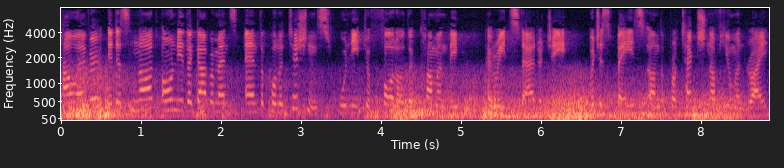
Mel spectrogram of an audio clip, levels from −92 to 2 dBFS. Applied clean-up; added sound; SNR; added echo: none; Thunder; -5 dB; none.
